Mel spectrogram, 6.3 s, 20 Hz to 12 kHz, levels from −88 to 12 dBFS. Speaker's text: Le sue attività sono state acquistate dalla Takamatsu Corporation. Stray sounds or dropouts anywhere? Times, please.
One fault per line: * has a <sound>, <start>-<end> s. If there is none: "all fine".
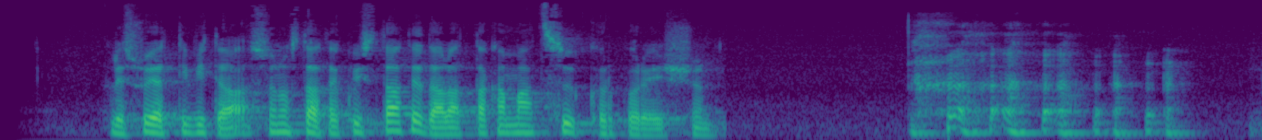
* has a laugh, 4.5-6.1 s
